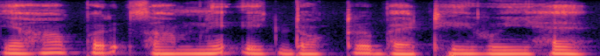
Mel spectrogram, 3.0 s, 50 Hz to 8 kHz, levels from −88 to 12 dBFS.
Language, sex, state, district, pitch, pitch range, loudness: Hindi, male, Jharkhand, Palamu, 150 Hz, 145-160 Hz, -18 LUFS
